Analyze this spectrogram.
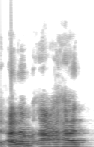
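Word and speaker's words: ألم أعهد: Alam ahad. Vas-y. J'entends pas assez bien le ayn. Voilà, ça devient mieux. Alam a'had. Faut que j'entende la distinction entre le ayn et le ha.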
